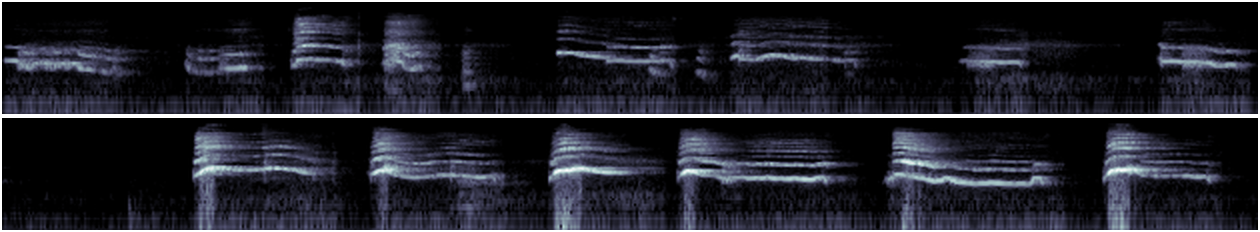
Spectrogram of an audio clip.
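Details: Three-week-old pups from Sitka and Izzi crying: softer overlapping whimpers and squeaks first, then a louder run of six piercing yelping whines spaced about a second apart, slurring downward in pitch.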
